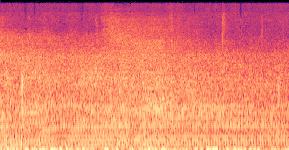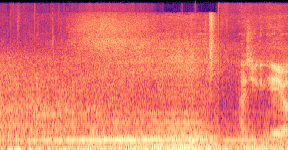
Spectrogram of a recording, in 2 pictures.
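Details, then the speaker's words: Car on its first-ever drag strip run at full throttle. Loud engine pulling hard, with a note that stumbles unevenly. Misfire, which the owner suspects came from spark plugs fouled while idling to warm up. "getting a bit of a misfire but I think this was just caused by the plugs getting fouled up whilst I was letting it idle to warm up"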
